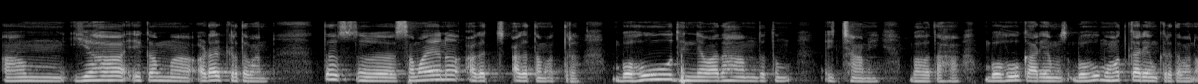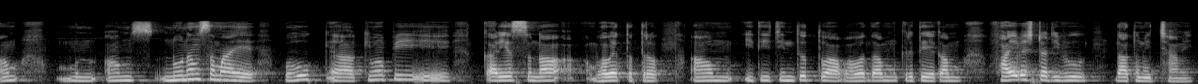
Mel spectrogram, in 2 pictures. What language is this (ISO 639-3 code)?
san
